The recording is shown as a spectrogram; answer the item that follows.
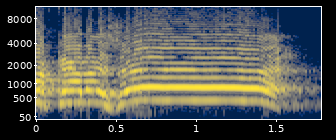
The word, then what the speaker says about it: acarajé: eu perceba ó o acarajé o acarajé Qual é a sílaba que demora mais tempo sendo pronunciada ou acarajé percebeu já aquelas Epa o Zé é mais forte e eu começo a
